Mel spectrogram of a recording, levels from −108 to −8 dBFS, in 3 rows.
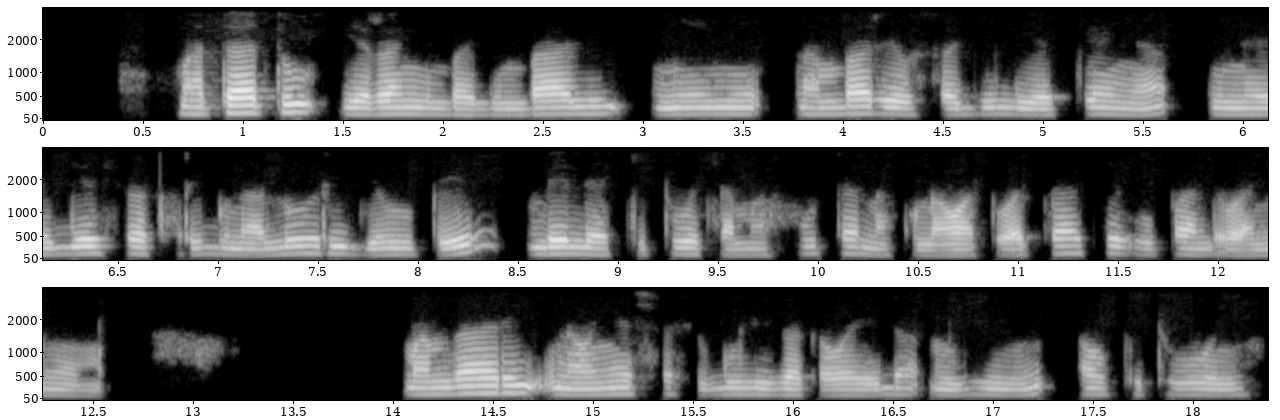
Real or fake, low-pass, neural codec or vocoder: real; 3.6 kHz; none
